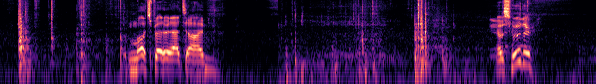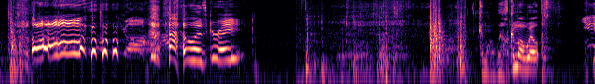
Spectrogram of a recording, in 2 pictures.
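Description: A bicycle thuds onto a wooden box.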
